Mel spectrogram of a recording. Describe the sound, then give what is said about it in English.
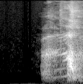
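A single short sneeze, a quick breathy burst that swells to a peak and fades, alone against silence. “Oh, bless you.”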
